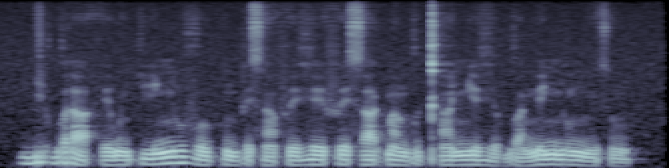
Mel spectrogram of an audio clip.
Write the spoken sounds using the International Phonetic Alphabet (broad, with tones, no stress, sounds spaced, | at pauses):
ɡ͡b iː˦ ɡʷ a˦ ɾ aː˨ h e˨ w ĩ˨ k iː˨˦ ɲ uː˦ v oː˨ kʷ ĩ˨ b e˨ s ã˨ f e˨˦ ɣ eː˦ f e˦˨ s aː˦ k͡p ã˦ ɡʷ i˦ kʼ ã˦ ɲ e˦ ɣ e˨ ɡʷ a˨ ŋ e˦ ɲ o˦ ŋ ĩ˨ s ũ˨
